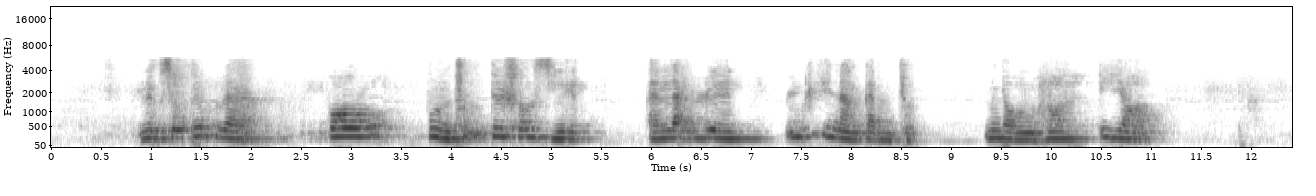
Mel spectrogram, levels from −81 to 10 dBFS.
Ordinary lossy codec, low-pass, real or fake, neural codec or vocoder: MP3, 48 kbps; 5.4 kHz; fake; codec, 44.1 kHz, 1.7 kbps, Pupu-Codec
